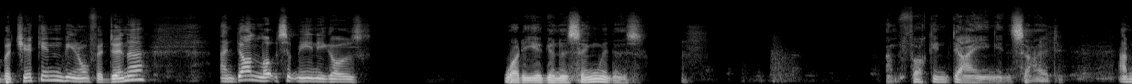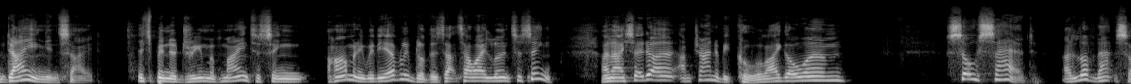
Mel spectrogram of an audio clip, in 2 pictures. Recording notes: This episode was recorded in front of a live audience at Atlantic Records.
